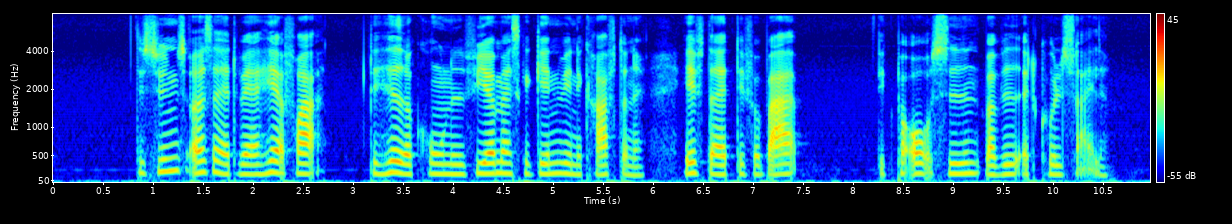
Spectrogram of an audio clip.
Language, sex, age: Danish, female, 25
